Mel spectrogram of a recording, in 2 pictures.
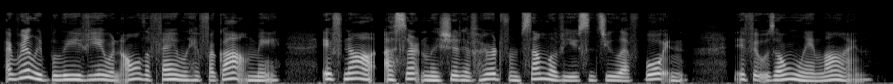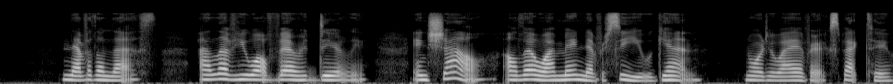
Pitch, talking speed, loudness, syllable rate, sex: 210 Hz, 180 wpm, -18 LUFS, 5.1 syllables/s, female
